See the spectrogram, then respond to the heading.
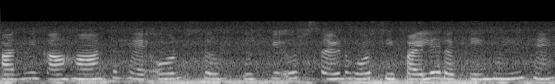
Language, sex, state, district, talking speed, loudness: Hindi, female, Haryana, Charkhi Dadri, 150 wpm, -16 LUFS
